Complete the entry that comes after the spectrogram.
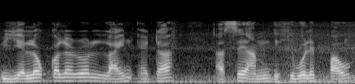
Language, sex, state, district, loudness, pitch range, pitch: Assamese, male, Assam, Sonitpur, -16 LUFS, 130-155 Hz, 140 Hz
